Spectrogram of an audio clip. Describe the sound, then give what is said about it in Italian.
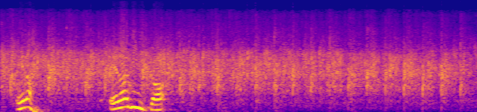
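Dense, steady crowd applause fills the whole seven seconds, loud and even, with a couple of brief voices calling out over the clapping near the start. “E lo dico perché non per cercare appunto l'applauso, perché so che tutti qui dentro si sentono altrettanto partigiani della Costituzione”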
